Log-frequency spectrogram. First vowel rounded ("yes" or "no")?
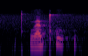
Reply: no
